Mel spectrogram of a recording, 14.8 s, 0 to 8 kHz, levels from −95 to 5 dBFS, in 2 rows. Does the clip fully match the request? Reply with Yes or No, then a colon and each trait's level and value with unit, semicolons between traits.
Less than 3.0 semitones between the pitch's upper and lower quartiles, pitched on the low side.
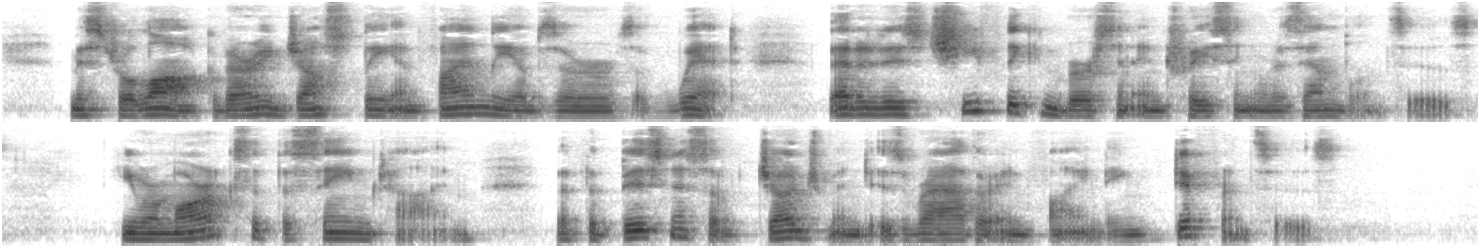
No: average, 4.2 semitones; low, 110 Hz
